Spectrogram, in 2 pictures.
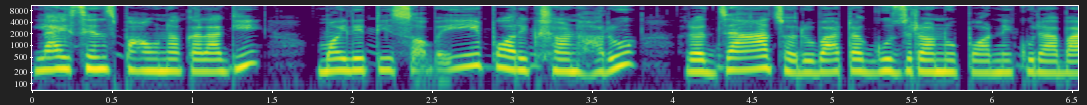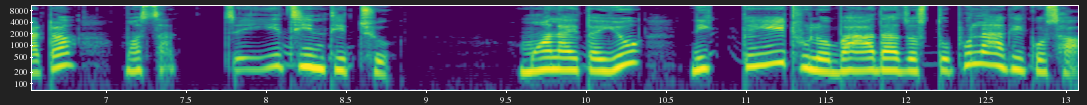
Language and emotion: Nepali, fearful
